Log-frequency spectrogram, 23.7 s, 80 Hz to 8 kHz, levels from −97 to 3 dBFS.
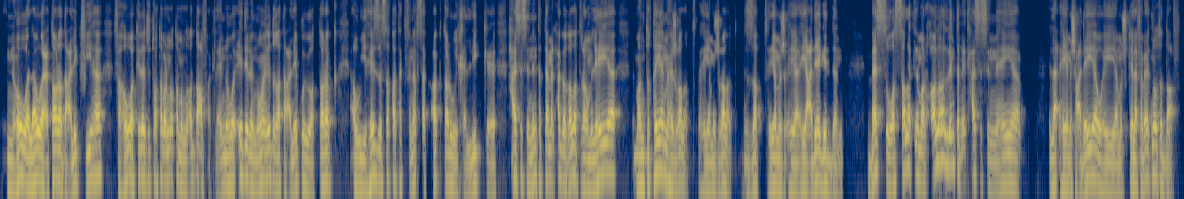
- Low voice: Yes, low, 115 Hz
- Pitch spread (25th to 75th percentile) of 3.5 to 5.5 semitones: Yes, average, 4.2 semitones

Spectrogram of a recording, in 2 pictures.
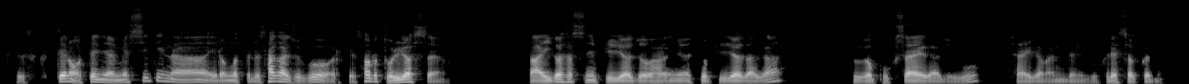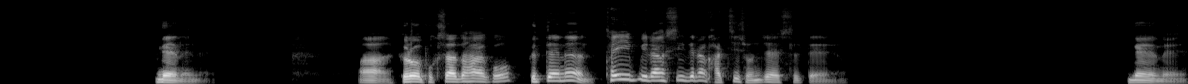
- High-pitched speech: No, low, 100 Hz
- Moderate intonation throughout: No, wide, 7.7 semitones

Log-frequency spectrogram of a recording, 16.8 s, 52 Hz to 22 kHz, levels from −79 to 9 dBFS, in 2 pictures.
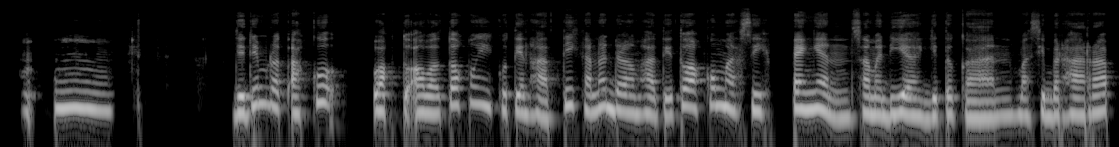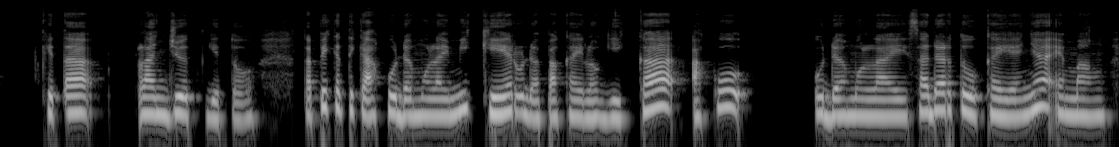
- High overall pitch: Yes, high, 205 Hz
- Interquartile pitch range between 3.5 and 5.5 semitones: Yes, average, 4.0 semitones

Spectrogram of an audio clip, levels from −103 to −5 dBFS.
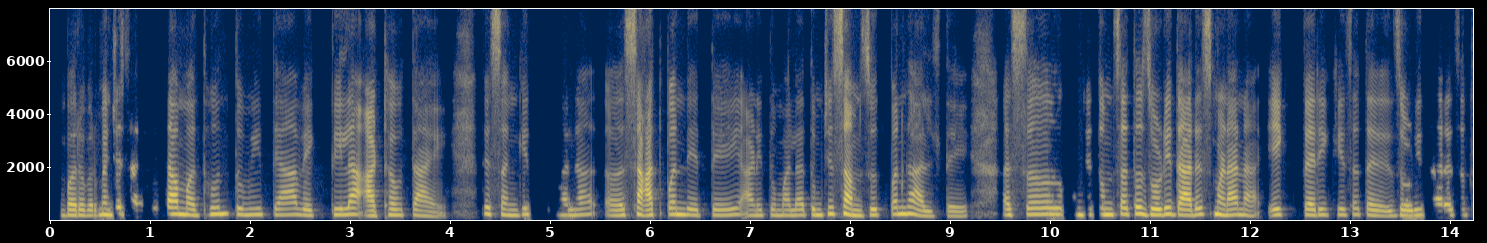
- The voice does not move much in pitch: Yes, narrow, 2.1 semitones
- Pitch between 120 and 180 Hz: No, high, 215 Hz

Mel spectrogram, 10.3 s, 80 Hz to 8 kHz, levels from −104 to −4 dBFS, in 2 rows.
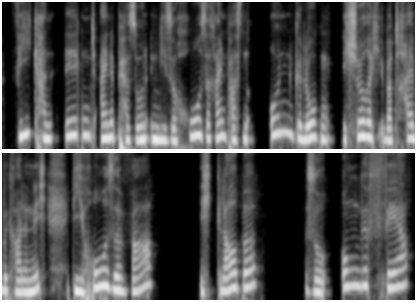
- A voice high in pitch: Yes, high, 240 Hz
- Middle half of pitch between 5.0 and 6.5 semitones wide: No, average, 4.3 semitones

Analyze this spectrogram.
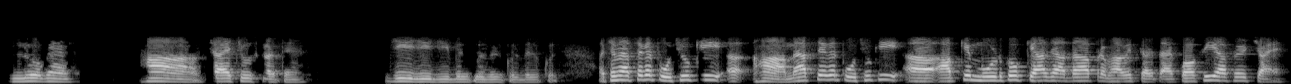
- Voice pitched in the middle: Yes, medium, 150 Hz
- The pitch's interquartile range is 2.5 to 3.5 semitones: No, average, 4.8 semitones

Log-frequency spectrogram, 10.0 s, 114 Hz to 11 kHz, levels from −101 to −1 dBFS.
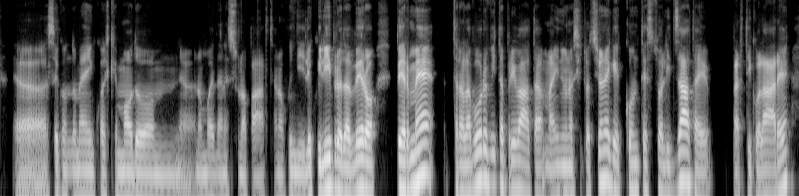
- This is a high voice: No, low, 110 Hz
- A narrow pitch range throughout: No, average, 4.6 semitones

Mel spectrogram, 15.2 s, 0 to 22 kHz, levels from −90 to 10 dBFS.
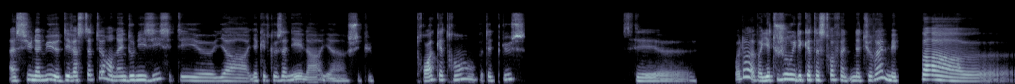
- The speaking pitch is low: No, high, 190 Hz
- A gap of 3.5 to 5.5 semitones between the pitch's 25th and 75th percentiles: Yes, average, 4.3 semitones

